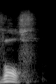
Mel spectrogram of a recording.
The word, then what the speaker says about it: Wolf: And then we've got Wolf, which I think is the correct pronunciation for a German brand, Wolf. – How's it spelled? – W-O-L-F. – Really? Wolf. Yeah. – Wolf. – As in the Afrikaans word, Wolf, yeah, or English absolutely.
